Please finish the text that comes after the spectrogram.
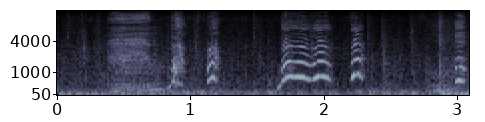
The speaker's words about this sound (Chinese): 大家刚把手掌碰在一起，突然天空中传来了一阵扇动翅膀的声音，小狗托托的尾巴顿时像被电了一样，对着天空大喊起来。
